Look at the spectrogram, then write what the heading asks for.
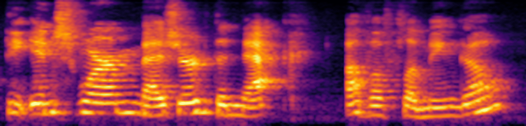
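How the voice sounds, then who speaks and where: A woman's voice: medium pitch, a little slow, bright, forceful tone. A woman hosting storytime for young children, speaking in simple, encouraging phrases as she leads rhymes and reads aloud. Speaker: children's storytime host at a library. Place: living room at home. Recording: roomy, echoing home room sound.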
